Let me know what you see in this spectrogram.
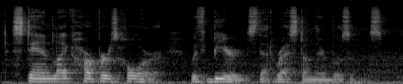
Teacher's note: did you hear the caesura in the middle, right? That pause in the middle, and and you could kind of feel the rhythm of it, right?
